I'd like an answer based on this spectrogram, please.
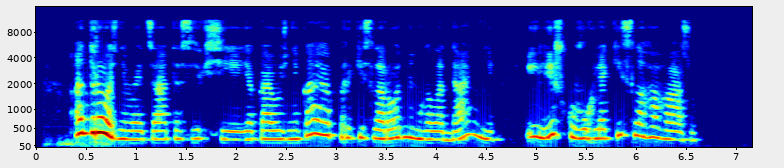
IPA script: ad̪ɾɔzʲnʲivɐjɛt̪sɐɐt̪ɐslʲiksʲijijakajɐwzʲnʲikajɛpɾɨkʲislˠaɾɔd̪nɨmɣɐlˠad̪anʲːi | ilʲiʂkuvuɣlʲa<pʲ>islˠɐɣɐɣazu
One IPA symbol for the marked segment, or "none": kʲ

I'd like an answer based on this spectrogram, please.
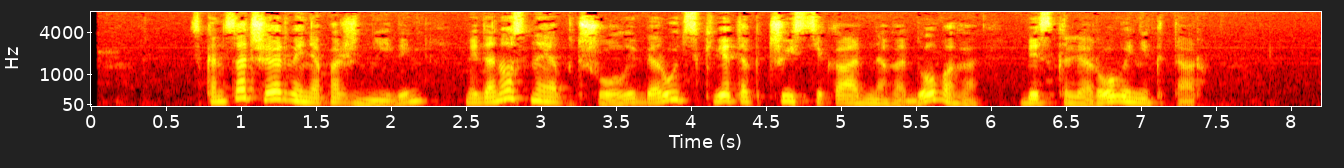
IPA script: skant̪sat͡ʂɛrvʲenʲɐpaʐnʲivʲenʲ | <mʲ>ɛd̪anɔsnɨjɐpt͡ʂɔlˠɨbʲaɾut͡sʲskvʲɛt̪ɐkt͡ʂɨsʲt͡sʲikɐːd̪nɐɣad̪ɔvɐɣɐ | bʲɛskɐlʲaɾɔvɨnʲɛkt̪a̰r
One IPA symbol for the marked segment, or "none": mʲ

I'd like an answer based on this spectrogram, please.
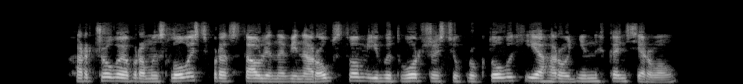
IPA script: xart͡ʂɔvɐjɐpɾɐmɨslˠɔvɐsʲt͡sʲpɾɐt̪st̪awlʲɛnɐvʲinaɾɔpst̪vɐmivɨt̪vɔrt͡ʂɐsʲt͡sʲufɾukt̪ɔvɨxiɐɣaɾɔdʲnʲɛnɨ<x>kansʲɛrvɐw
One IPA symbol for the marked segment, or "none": x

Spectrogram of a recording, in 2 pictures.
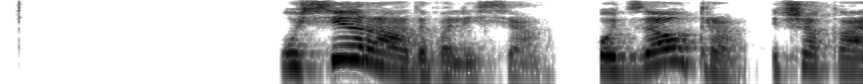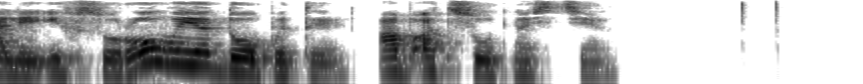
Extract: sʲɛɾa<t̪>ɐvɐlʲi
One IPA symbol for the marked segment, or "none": d̪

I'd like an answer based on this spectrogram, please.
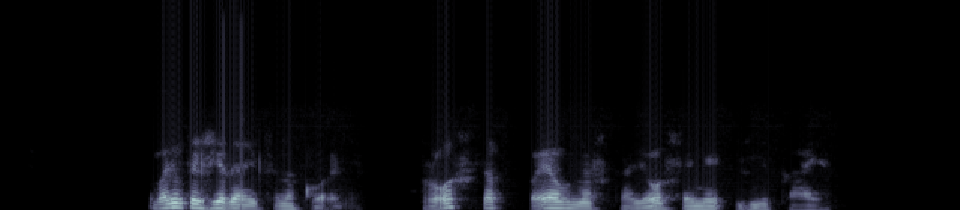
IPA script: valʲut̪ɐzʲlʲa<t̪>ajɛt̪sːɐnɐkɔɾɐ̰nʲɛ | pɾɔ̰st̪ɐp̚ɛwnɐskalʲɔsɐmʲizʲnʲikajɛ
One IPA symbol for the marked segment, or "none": d̪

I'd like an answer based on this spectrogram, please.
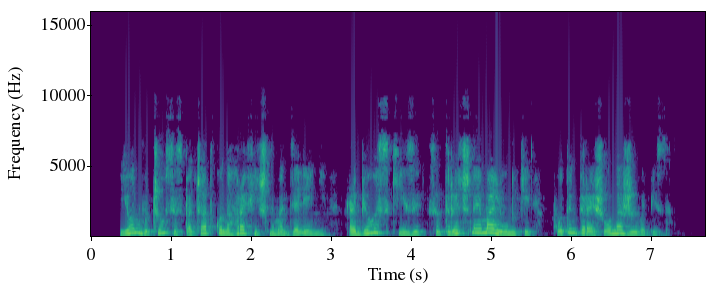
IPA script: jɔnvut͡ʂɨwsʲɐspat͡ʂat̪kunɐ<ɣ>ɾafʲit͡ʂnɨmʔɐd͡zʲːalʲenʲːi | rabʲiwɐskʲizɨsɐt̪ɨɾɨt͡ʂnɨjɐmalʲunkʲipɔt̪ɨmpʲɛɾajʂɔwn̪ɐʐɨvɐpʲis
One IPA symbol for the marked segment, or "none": ɣ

